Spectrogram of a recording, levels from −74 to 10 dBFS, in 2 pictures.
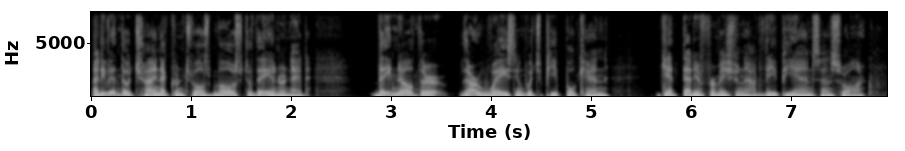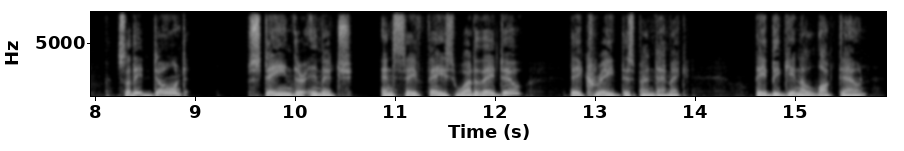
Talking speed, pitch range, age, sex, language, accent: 180 wpm, 100-135 Hz, 40-59, male, English, American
